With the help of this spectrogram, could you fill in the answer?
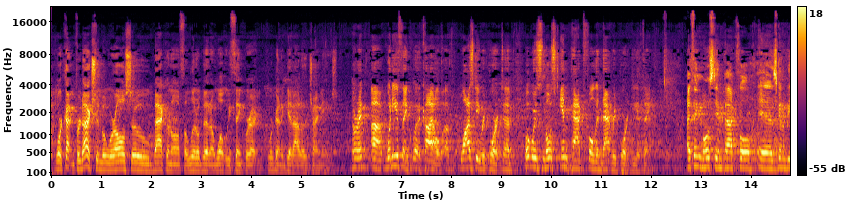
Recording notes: This episode was taped in front of a live audience at the 2023 York Ag Conference in York, Nebraska.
